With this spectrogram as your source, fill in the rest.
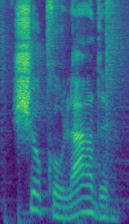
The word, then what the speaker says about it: chocolade: But it can also be pronounced as sh, like in chocolade.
